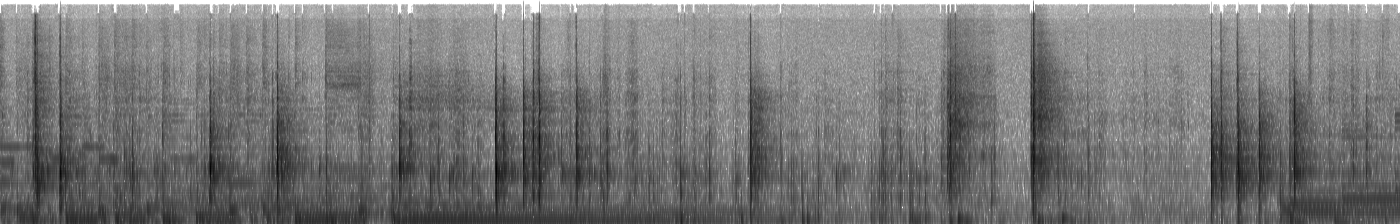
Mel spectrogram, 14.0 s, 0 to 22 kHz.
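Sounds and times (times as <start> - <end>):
low steady hum: 0.0 - 8.8.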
